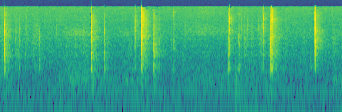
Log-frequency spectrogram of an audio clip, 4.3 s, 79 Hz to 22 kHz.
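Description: Lens dials of an American Optical 11320 minus-cylinder phoropter being turned by hand, clicking into their detent stops: about a dozen sharp, irregular clicks, some in quick pairs.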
